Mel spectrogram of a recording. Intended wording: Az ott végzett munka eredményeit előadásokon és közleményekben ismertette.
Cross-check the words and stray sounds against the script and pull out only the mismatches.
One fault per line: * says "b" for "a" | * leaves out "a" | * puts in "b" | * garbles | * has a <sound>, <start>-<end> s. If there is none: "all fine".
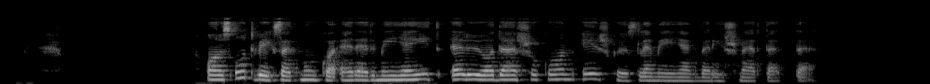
all fine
